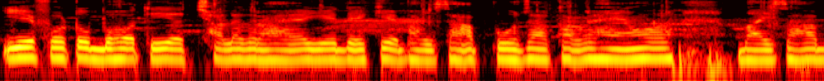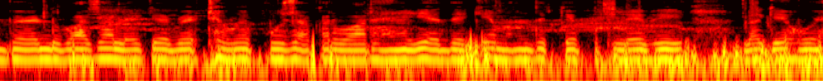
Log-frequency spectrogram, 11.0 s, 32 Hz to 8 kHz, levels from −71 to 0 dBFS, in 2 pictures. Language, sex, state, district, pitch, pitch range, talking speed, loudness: Hindi, male, Uttar Pradesh, Jyotiba Phule Nagar, 140 Hz, 135-145 Hz, 200 wpm, -26 LUFS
